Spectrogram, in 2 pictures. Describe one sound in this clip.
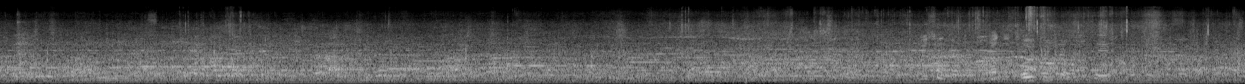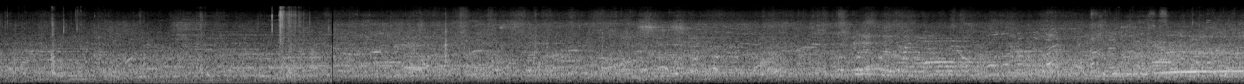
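A crowd of visitors murmurs and chats in a large tent.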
